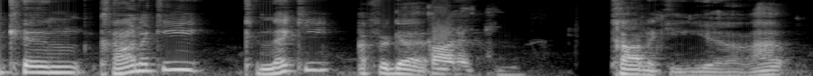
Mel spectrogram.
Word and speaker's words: Kaneki: what's his name ken kaneki kaneki i forgot kaneki yeah i i look at how it's spelled that's why i called him kenneke but when he says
